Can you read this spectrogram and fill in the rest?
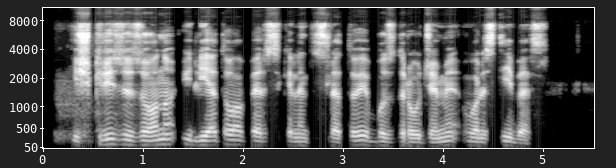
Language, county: Lithuanian, Šiauliai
